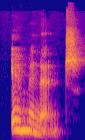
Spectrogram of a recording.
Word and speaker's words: imminent: Next is eminent versus imminent. They're pronounced slightly differently. One is eminent, the other is imminent.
